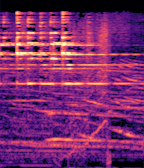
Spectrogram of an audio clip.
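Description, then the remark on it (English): A last call bell rings out with bright, sustained metallic tones that hum steadily for over a second, while a low murmur of indistinct voices and clinking moves underneath. “And that's the last call bell for week, seven?”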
